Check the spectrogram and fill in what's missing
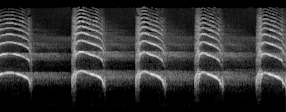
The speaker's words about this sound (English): It's a wading bird called a limpkin. Tall, brown, long-beaked, its eerie cry is unmistakable.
